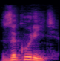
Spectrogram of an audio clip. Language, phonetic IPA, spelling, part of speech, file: Russian, [zəkʊˈrʲitʲ], закурить, verb, Ru-закурить.ogg
- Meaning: 1. to start smoking, to light up 2. to become a smoker, to take up smoking 3. to smoke something through (e.g. make a room full of (cigarette) smoke)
